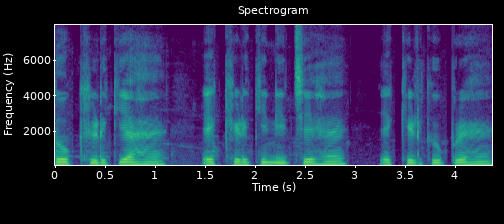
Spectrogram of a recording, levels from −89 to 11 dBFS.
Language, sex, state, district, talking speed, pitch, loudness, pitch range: Hindi, male, Jharkhand, Palamu, 150 wpm, 140 Hz, -18 LUFS, 130-145 Hz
